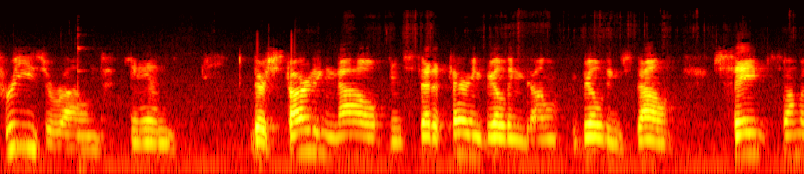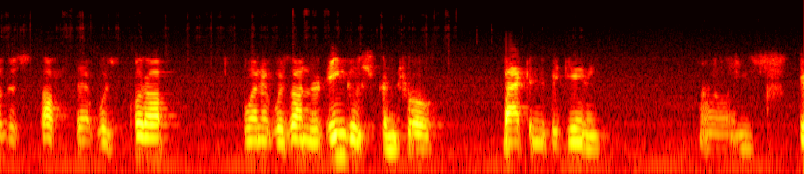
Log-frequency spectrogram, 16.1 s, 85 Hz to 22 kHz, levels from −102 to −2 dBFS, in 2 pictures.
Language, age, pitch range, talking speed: English, 60-79, 105-130 Hz, 125 wpm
